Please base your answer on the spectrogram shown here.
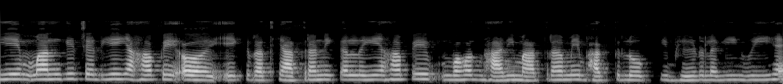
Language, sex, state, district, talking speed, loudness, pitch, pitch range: Hindi, female, Haryana, Rohtak, 190 wpm, -19 LUFS, 215 Hz, 200-225 Hz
